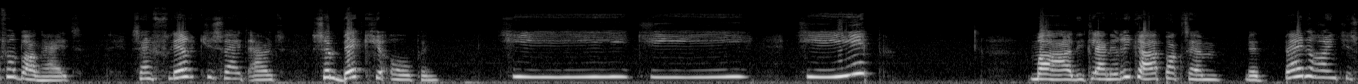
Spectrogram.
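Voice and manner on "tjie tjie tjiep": high trembling cheeps; scared chick. A narrator's reading. Little bird shivering by the fence, frightened chirps. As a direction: peep in fright, pitched high.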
